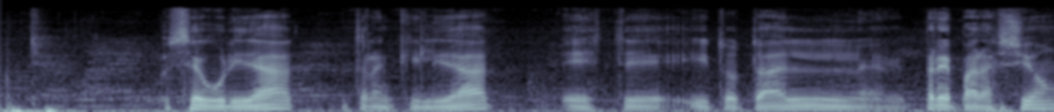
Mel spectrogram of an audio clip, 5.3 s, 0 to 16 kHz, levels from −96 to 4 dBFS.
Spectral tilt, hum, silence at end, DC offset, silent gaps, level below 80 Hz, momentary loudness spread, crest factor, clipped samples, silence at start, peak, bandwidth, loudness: -6 dB/octave; none; 0 s; under 0.1%; none; -40 dBFS; 12 LU; 20 dB; under 0.1%; 0 s; -10 dBFS; 12.5 kHz; -30 LUFS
